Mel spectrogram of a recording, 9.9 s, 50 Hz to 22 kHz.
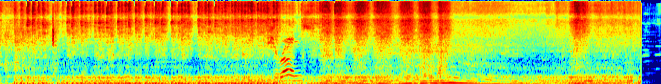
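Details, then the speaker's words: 1967 Volvo Amazon 122S, revived after being abandoned, started before brake booster work: engine catches and revs with a sharp ticking puff on each firing pulse; exhaust manifold gasket leak getting worse with each run. "last few times i've run this thing sounds like that exhaust gasket is uh getting worse and worse"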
